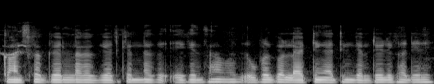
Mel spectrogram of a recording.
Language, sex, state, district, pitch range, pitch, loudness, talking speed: Hindi, male, Madhya Pradesh, Katni, 105-110 Hz, 105 Hz, -18 LUFS, 250 wpm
